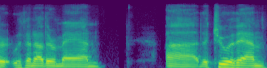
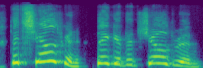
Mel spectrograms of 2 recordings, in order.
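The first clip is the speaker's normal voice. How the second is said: shrieking much higher, frantic; hysterical outcry. Acted. Villager shrieking to the crowd about their children, hysterical. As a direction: wail it like a panicked townsfolk preacher. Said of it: "Let's not go crazy here".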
